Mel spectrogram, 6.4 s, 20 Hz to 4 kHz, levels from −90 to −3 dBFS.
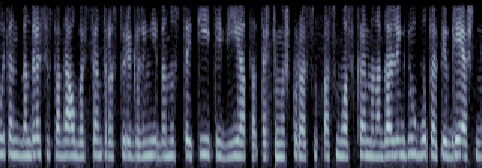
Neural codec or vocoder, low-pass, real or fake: none; 3.6 kHz; real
